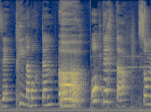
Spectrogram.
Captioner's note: frustrated growl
